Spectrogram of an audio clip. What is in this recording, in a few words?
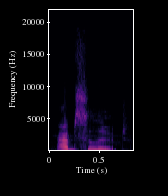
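"absolute", American English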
